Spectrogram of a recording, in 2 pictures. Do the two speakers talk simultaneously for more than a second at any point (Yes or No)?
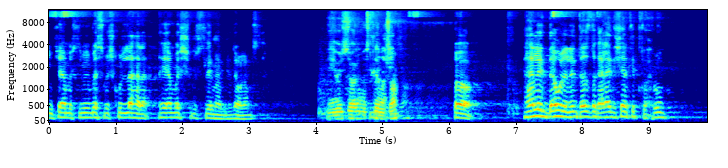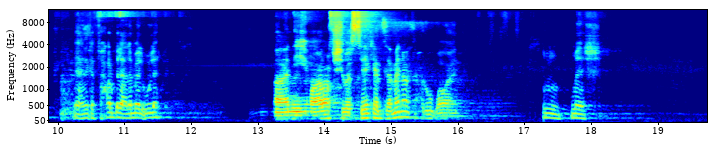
No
